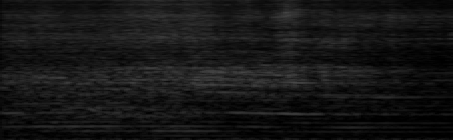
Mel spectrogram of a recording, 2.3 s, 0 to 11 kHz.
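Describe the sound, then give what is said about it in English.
A Cayman GT4 engine during a timed run at a motorsport event gives a faint, steady roaring drone that holds an even tone throughout, with no clear gear shifts. “So this was one of those Cayman GT4s.”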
